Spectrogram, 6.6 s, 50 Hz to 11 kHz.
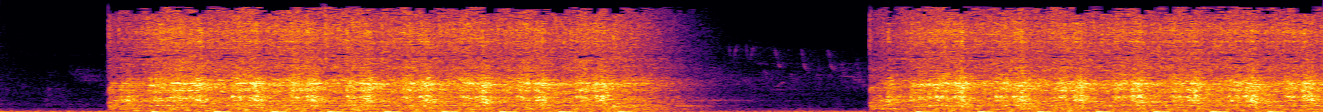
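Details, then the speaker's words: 1965 Honda CB77 Super Hawk at first start after restoration, with timing and tensioner set, plugs gapped, idle screws 2 turns out and mixture 1 out: two cranking bursts with sharp irregular backfire pops and no start; fuel is getting in. "So right away, I knew something was up because I got some backfires. So I knew my fuel was getting in. So I knew there was gas, but it was backfiring."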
